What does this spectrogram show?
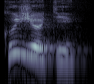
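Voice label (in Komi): "кызь ӧти", Komi, female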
